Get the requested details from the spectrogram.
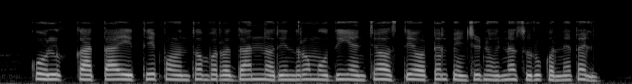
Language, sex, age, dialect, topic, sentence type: Marathi, female, 25-30, Varhadi, banking, statement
